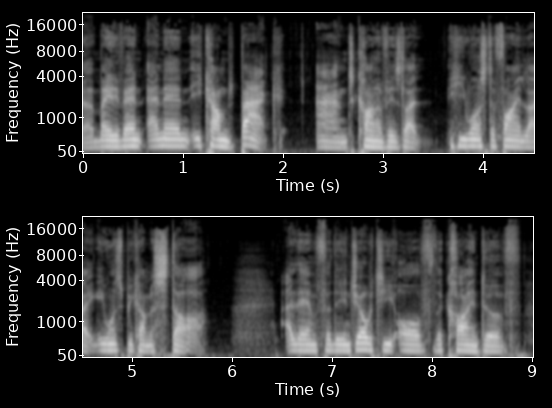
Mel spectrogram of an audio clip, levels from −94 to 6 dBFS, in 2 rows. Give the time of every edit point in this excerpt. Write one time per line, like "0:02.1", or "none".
none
